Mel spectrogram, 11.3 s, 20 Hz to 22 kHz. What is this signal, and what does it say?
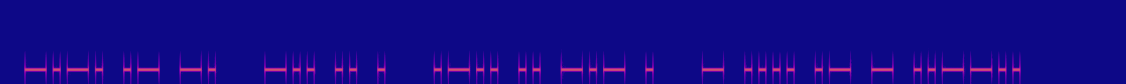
Morse code, heard as a keyed tone, about 17 wpm, 700 Hz. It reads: CAN DIE LIKE THAT?
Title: Sentences from Top 1400 Words 17wpm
